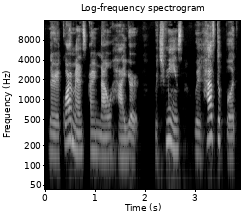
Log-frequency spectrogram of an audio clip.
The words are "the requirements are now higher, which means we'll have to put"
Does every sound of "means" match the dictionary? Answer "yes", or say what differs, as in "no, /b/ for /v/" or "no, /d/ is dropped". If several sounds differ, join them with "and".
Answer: no, /s/ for /z/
